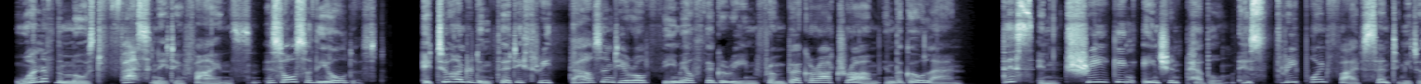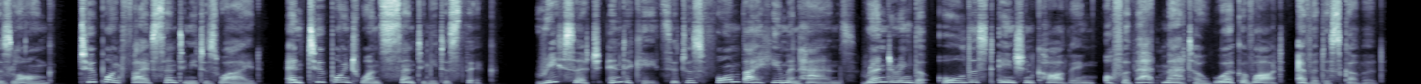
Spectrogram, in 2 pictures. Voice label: english african

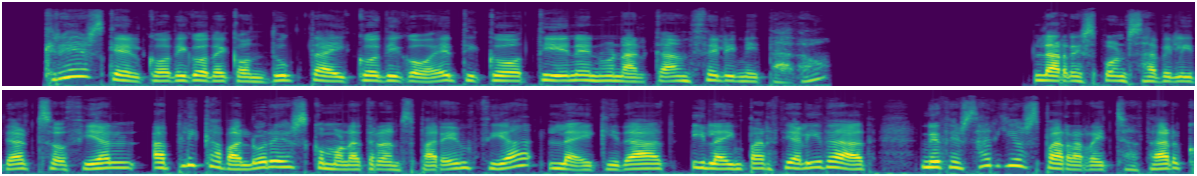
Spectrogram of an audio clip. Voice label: spanish e-learning

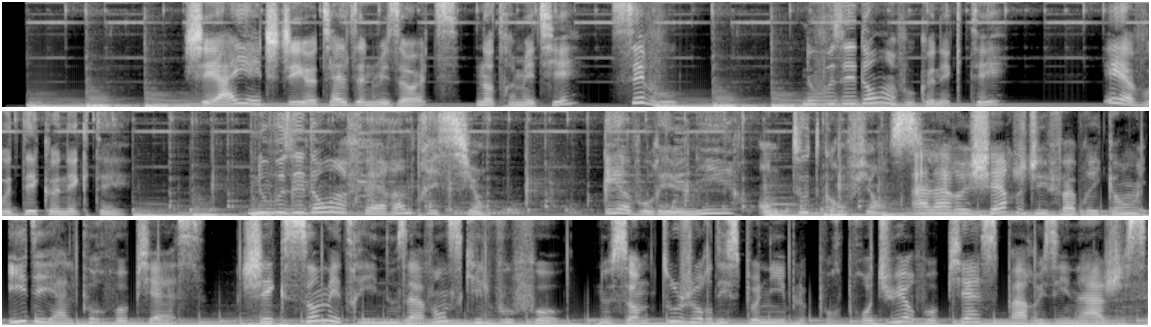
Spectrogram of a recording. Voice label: French corporate videos

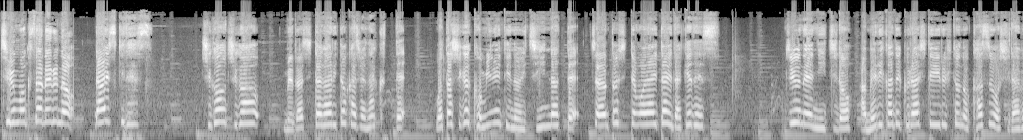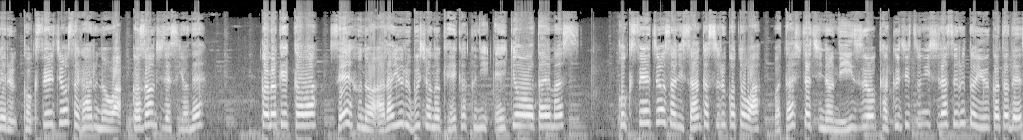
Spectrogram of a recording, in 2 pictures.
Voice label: japanese promos

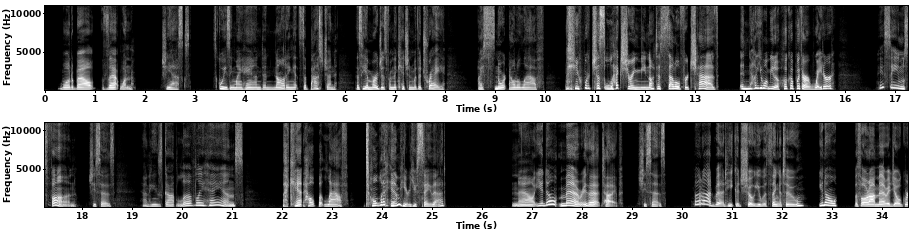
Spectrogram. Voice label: english american audiobooks

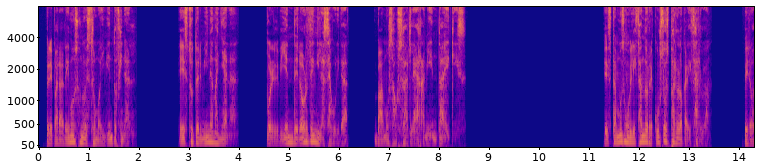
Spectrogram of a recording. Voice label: spanish animation

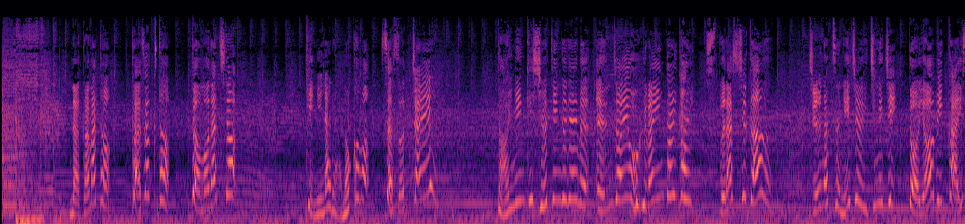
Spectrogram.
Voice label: japanese promos

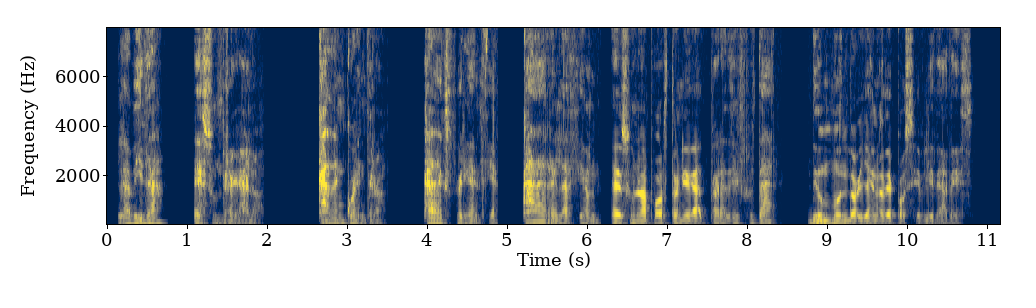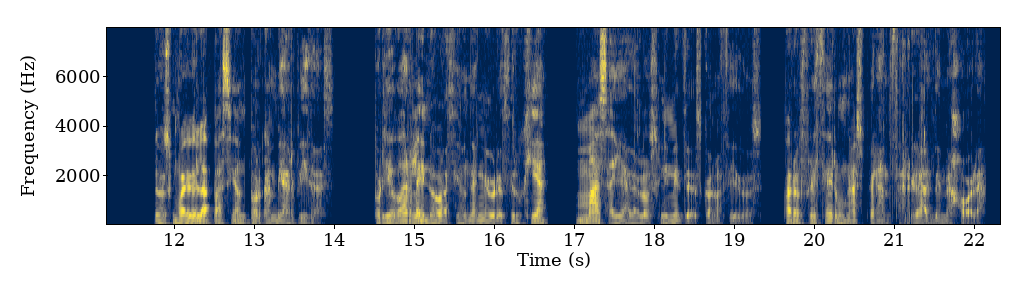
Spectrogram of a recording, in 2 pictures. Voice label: spanish explainer videos

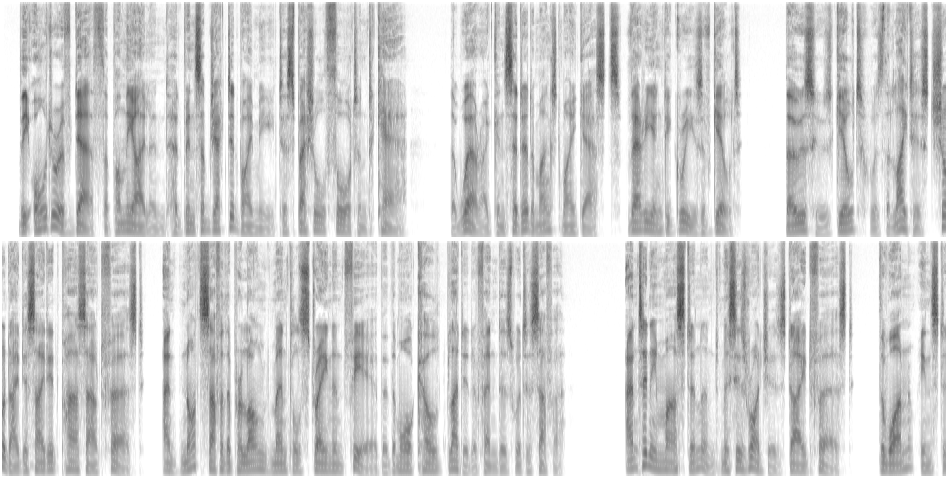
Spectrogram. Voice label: english british audiobooks

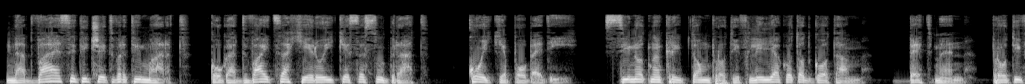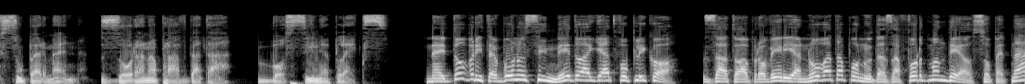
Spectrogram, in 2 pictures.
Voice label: macedonian commercial

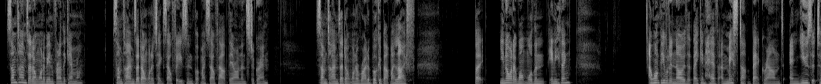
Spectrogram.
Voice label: english new zealand audiobooks

